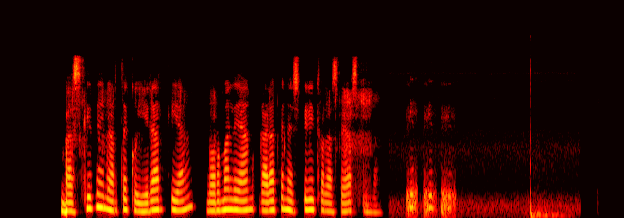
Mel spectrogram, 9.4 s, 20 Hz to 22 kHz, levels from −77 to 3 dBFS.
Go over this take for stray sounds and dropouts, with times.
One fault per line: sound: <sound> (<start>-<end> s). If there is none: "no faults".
sound: laugh (6.1-6.8 s)
sound: thud (7.9-8.6 s)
